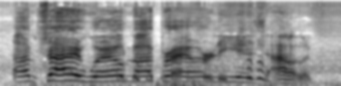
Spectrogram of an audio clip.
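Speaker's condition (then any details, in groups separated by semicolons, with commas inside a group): Cerebral palsy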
